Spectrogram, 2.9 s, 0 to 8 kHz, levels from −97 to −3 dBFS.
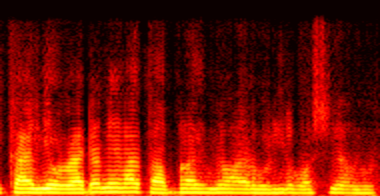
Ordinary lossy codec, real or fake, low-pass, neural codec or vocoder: none; fake; 7.2 kHz; codec, 16 kHz, 1 kbps, FreqCodec, smaller model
